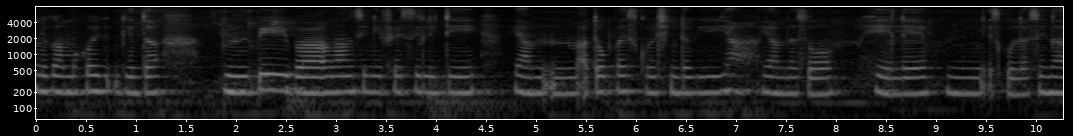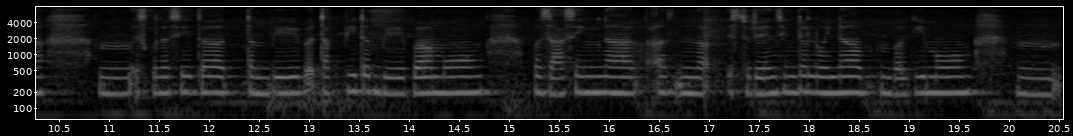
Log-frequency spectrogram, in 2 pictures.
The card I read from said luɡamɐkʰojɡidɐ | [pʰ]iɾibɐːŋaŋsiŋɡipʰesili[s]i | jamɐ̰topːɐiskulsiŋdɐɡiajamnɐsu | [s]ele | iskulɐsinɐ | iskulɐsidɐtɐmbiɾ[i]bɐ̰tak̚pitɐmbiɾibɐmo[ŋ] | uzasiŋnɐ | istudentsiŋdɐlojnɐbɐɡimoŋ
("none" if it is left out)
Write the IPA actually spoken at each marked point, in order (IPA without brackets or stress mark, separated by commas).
p, t, h, i, ŋ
